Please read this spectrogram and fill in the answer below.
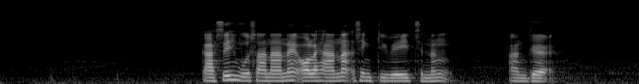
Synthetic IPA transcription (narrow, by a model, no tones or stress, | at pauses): kasɪhmusananeʔolɛɦanaʔsɪŋd̪̥i̤weid̥ʒ̥ə̤nəŋ | ʔaŋɡaʔ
